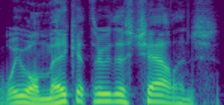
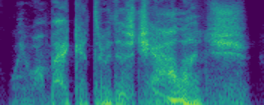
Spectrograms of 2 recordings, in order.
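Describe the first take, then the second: First: It is spoken in a normal reading voice. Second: It is spoken in a whisper.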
